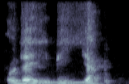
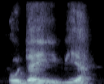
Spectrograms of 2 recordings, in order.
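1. Bunyi y digandakan dan dibaca lebih panjang. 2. Bunyi y tunggal dan dibaca pendek. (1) "boleh dibaca dengan bertasydid ya-nya. Yani musyaddadah" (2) "boleh juga tanpa tasydid. Yani mukhaffafah"

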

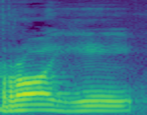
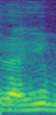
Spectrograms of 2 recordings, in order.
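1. প্রথম স্বরধ্বনিটি গোলাকার 'o' এর মতো শোনায়। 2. প্রথম স্বরধ্বনিটি খোলা 'a' এর মতো শোনায়। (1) "র করে উচ্চারণ বলবে রহি" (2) "এটাকে যদি রাহি রাহি বলে"

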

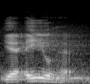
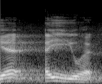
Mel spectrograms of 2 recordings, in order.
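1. الهمزة مخففة، تكاد تختفي. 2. الهمزة مضغوطة وتُسمع بوضوح. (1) "تسهيلها في غير محل تسهيل، مثلا" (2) "لا هي"

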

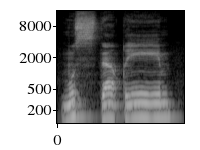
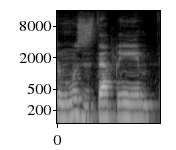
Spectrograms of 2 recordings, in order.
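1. صوت s همس هوائي واضح. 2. صوت s مجهور مثل z. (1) "لذلك لابد من بيان همس همس السين" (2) "ممكن أنه تقول مستقيم"

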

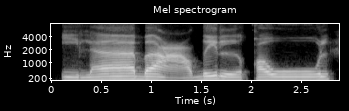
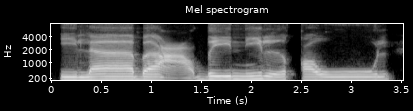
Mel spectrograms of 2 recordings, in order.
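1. Tidak ada bunyi n yang menghubungkan kata-kata. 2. Ada bunyi n tambahan yang menghubungkan kata-kata. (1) "contoh yang bacaan yang salah" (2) "Ada kedengaran huruf nun yang dituturkan"

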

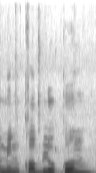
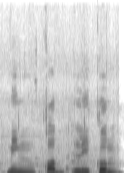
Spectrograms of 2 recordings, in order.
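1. Vokal setelah qabl adalah u. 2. Vokal setelah qabl adalah i. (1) "enggak min qablukum" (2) "tetapi min qablikum"

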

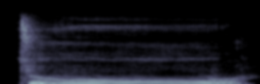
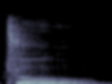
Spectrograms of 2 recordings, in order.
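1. الحركة ممدودة. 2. الحركة مقصورة.

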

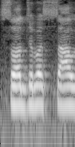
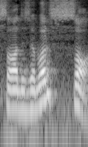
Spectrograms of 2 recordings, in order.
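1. শেষ স্বরটি একটি খোলা 'aa' ধ্বনি। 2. শেষ স্বরটি খোলা 'aa' নয়। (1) "উচ্চারণ করা যাবে না" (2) "বলতে হবে"

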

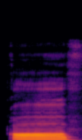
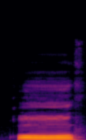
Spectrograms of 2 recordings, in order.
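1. Гласный открытый, губы не округлены. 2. Гласный огублённый, губы вытянуты вперёд. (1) "Правильно произносить" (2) "Старайтесь не вытягивать губы вперед"

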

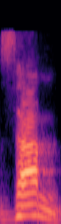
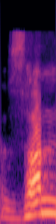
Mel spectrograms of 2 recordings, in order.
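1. স্বরধ্বনিটি খোলা শোনায়, a-এর মতো। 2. স্বরধ্বনিটি গোলাকার শোনায়, o-এর মতো। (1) "যা দুই জবর, ঝান" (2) "ঝন না"

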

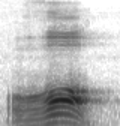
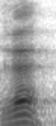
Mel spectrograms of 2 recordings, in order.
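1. يُنطق الحرف ثقيلا، مع تفخيم. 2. يُنطق الحرف خفيفا، دون تفخيم. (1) "غين تفخم" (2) "لا تقل غا"

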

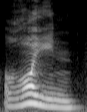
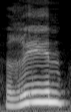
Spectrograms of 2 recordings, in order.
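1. يبدأ مفخماً بحركة 'a' مفتوحة. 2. يبدأ بحركة 'i'. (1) "بفتح الغين مع تفخيمها" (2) "لا بالكسر"

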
